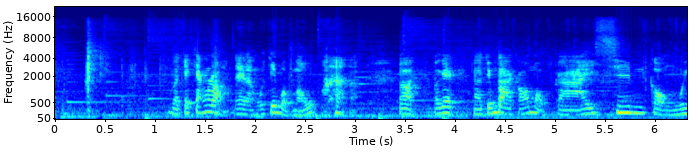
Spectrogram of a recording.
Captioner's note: haha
